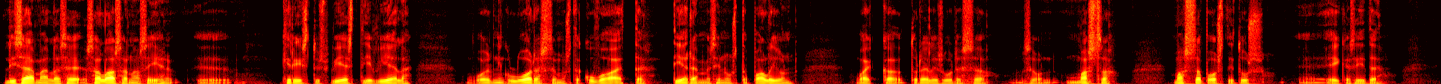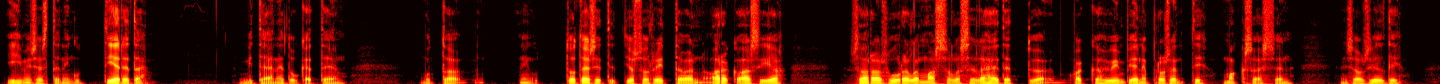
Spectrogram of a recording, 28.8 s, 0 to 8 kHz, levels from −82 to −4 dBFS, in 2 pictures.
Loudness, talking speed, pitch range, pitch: -28 LUFS, 115 wpm, 95-110 Hz, 100 Hz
